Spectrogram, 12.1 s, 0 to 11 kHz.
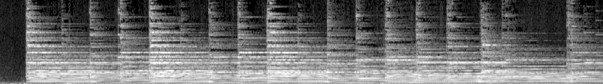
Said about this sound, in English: And finally today, this holiday audio postcard from …. And we perform on a 6-octave range of bells. So we have from G2 all the way up to G8.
